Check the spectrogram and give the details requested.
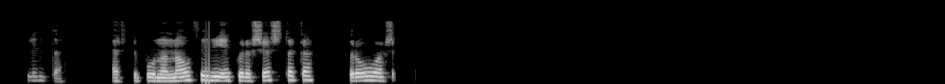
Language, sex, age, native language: Icelandic, female, 40-49, Icelandic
